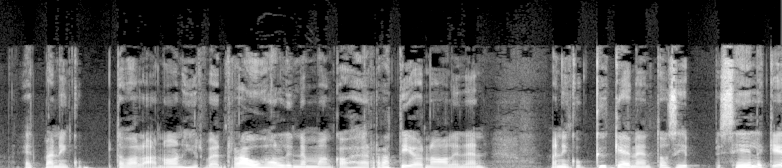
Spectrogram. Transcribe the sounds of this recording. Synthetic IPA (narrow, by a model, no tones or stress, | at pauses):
et̪mæniːŋkut̪ɑʋɑlːˑɑ̰ːnʔoːnhirʋḛːnrɑuhɑlːinemmɑoːŋkɑuɦeːrrɑt̪ionɑːlḭnḛnmæniːŋkukkykenent̪osiselkeː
